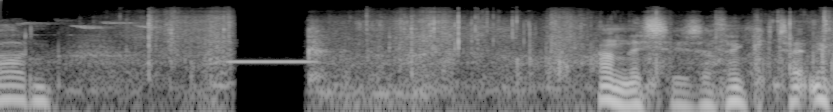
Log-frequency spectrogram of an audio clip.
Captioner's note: beeping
